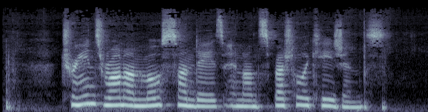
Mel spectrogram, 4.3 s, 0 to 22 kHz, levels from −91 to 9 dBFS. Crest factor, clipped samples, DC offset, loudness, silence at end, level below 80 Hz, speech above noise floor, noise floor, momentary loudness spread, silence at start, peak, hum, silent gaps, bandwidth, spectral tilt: 14 dB; under 0.1%; under 0.1%; -17 LUFS; 0.4 s; -56 dBFS; 32 dB; -49 dBFS; 9 LU; 0.05 s; -4 dBFS; none; none; 16 kHz; -3 dB/octave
